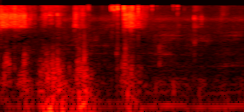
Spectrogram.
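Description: Plastic sled towed fast over deep snow: rough scraping and rumbling, with bursts of snow spraying against the camera in the first half. It settles into a steadier low drone near the end.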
